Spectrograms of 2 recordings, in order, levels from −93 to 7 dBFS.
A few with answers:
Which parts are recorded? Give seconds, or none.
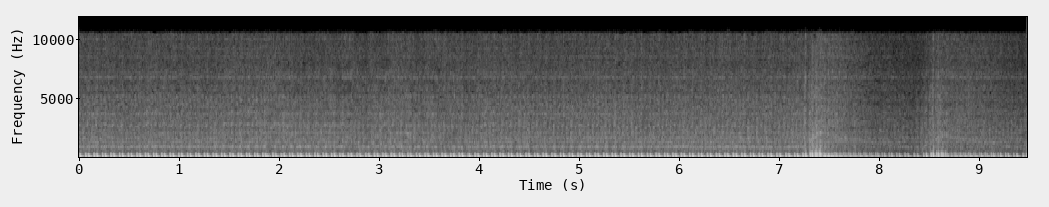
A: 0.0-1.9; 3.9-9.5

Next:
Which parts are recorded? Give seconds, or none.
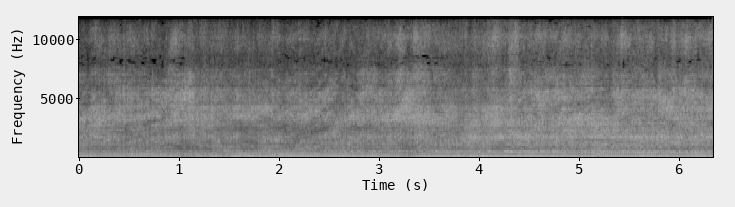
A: 0.0-1.1; 2.0-3.7; 4.4-6.3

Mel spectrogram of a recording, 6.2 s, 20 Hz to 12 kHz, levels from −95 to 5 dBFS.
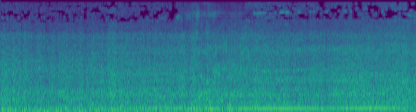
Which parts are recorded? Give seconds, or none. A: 0.0-2.7; 3.8-6.2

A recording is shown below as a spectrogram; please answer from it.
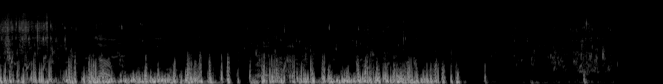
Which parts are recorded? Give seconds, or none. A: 0.0-4.3; 4.9-6.6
